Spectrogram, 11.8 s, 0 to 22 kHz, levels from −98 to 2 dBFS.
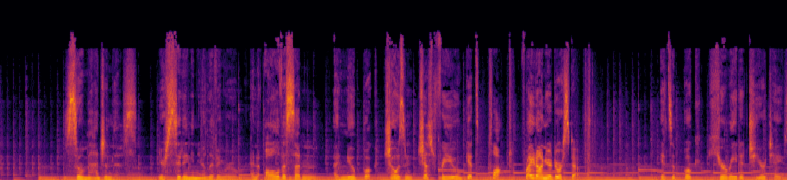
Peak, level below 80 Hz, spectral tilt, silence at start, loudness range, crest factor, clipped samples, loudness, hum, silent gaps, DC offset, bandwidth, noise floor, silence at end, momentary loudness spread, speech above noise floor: -6 dBFS; -56 dBFS; -4.5 dB/octave; 0.2 s; 3 LU; 20 dB; under 0.1%; -25 LUFS; none; none; under 0.1%; 18 kHz; -48 dBFS; 0 s; 13 LU; 23 dB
